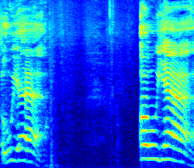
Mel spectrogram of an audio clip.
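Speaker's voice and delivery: huge booming cry, very loud, high, slow, stretched-out. Answering what the Kool-Aid guy says: Kool-Aid Man voice. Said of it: "He goes".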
